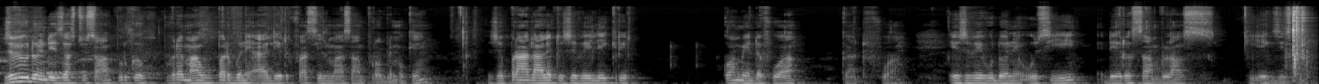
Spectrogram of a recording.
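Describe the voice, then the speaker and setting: A man's voice: mid-range voice, a little hiss or hum. A man teaching Quran reading in a live-streamed lesson, patient and repetitive, who quizzes his viewers and thanks them by name. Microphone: livestream mic.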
